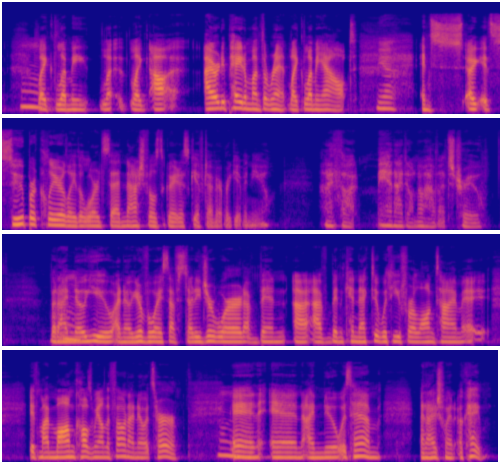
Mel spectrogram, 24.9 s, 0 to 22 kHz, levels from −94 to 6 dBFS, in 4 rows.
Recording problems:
none

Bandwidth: 14 kHz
